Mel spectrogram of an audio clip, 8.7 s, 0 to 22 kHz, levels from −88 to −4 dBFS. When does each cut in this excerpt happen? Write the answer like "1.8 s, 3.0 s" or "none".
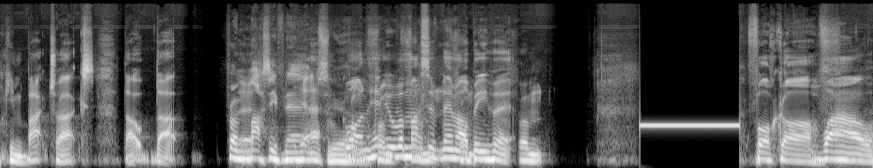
none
